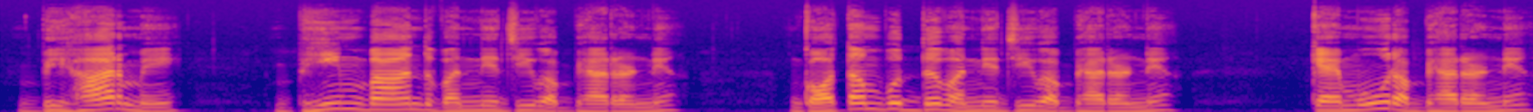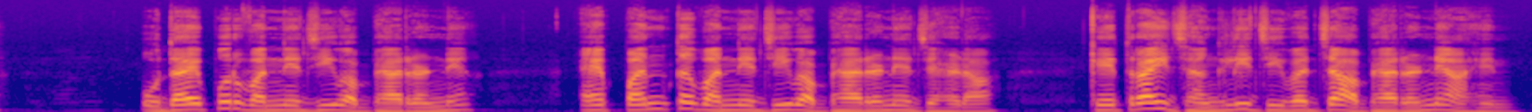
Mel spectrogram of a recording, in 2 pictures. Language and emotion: Sindhi, neutral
